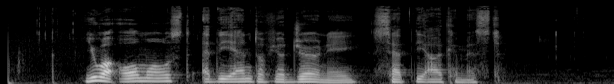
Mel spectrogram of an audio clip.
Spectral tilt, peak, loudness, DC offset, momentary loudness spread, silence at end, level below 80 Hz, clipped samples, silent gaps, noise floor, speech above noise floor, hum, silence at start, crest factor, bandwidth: -6.5 dB/octave; -2 dBFS; -23 LUFS; under 0.1%; 14 LU; 1.15 s; -54 dBFS; under 0.1%; none; -57 dBFS; 35 dB; none; 0.1 s; 22 dB; 16 kHz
